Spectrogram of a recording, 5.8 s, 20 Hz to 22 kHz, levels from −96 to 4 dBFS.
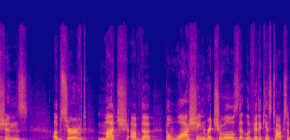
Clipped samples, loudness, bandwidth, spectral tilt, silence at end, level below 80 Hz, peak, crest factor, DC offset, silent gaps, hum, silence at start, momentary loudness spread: under 0.1%; -23 LUFS; 17 kHz; -4 dB/octave; 0 s; -88 dBFS; -6 dBFS; 20 dB; under 0.1%; none; none; 0 s; 13 LU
